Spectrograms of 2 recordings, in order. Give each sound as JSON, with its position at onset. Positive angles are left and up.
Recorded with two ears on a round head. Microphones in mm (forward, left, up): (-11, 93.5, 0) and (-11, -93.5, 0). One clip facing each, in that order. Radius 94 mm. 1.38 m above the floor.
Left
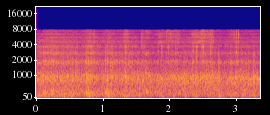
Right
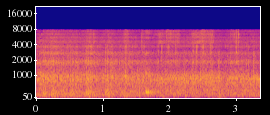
{"t": 1.6, "sound": "a splash", "side_deg": -85}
